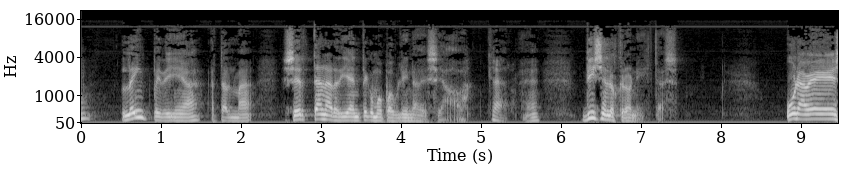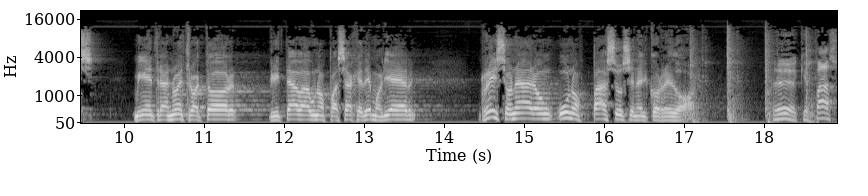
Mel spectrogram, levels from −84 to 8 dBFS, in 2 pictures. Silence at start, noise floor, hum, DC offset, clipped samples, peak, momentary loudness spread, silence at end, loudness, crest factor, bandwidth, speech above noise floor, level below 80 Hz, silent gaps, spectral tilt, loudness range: 0 s; -41 dBFS; none; under 0.1%; under 0.1%; 0 dBFS; 16 LU; 0 s; -11 LUFS; 12 dB; 15.5 kHz; 29 dB; -40 dBFS; none; -4 dB/octave; 6 LU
